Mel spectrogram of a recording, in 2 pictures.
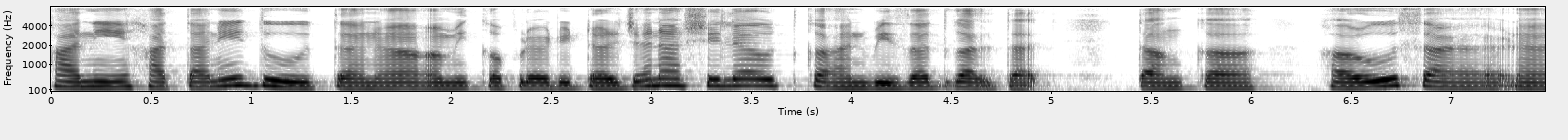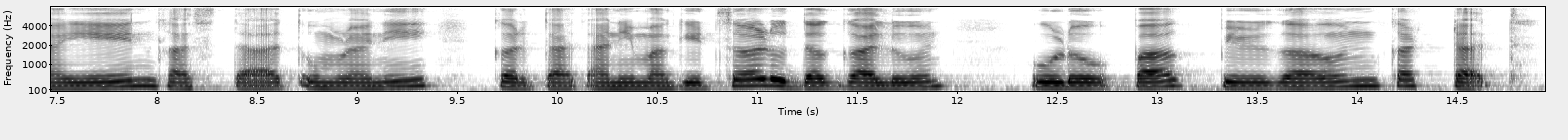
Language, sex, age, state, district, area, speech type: Goan Konkani, female, 18-30, Goa, Salcete, urban, spontaneous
